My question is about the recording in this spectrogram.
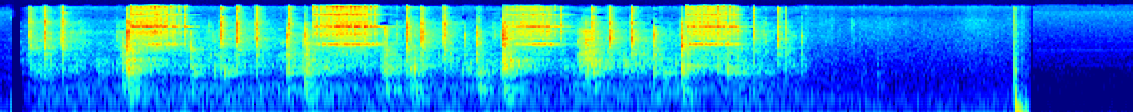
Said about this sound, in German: Das ist Segeln. Winch. Winchen.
